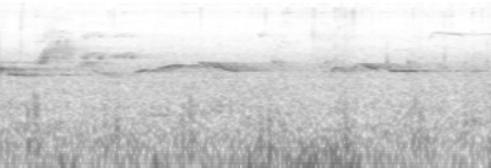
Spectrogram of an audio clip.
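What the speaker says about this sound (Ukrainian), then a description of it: "пташечки співають нам" Thin, whistling birdsong drifts through the air, a few sustained high chirps and trills rising and falling over a soft, steady outdoor background.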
